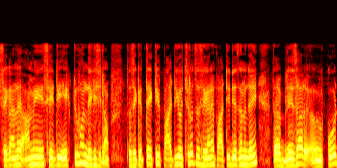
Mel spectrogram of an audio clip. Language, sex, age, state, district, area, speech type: Bengali, male, 18-30, West Bengal, Jalpaiguri, rural, spontaneous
